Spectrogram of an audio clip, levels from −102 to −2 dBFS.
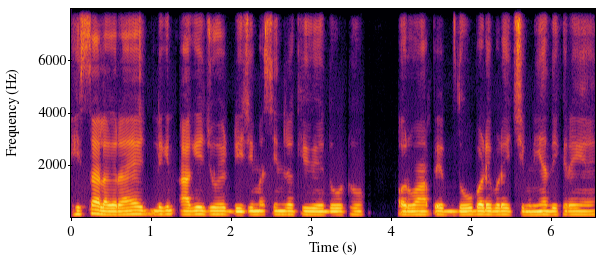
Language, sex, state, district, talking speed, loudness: Hindi, male, Haryana, Jhajjar, 230 wpm, -15 LUFS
